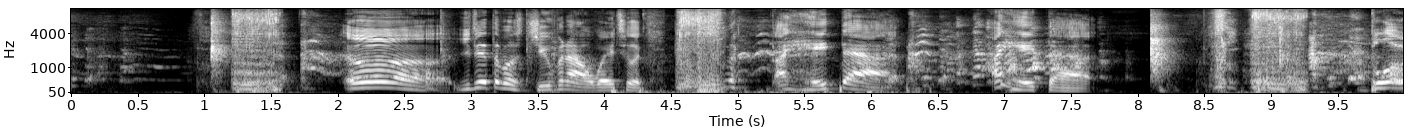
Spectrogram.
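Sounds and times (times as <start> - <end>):
laughter: 0.0 - 1.0, 4.7 - 8.0, 8.6 - 9.9
fart noise effect: 1.0 - 1.7, 4.4 - 5.8, 8.5 - 9.4
speech: 1.3 - 7.8, 9.3 - 9.9.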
